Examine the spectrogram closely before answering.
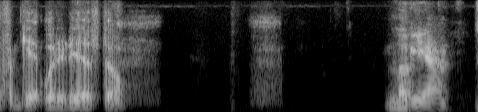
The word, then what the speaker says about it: Mogollon: Mogollon. Yeah. Yeah. But the two L's make a Y cuz of Spanish.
